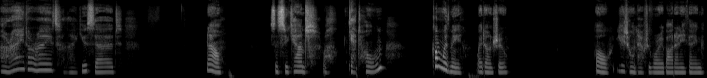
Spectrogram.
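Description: Calm and reassuring, a woman at medium pitch voices a stern yet softening mafia boss in an intimate ASMR roleplay. Her phrases are measured and broken by pauses, frequently dropping almost to a whisper.

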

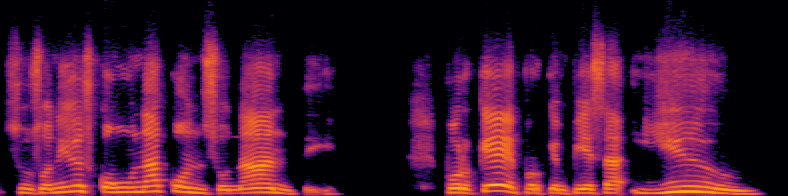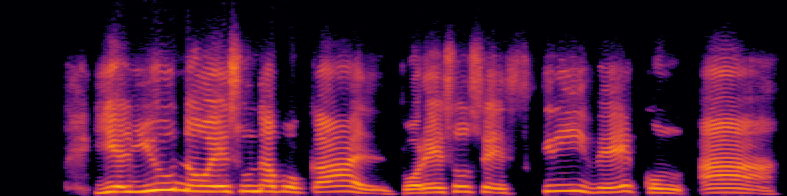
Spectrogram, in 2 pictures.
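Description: A woman gives an online English lesson to young children in a high voice at a slow, patient pace. She repeats each point and keeps checking that the kids follow. The sound is dry, with no room echo. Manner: patient, repetitive, checks understanding with questions; calls children pet names. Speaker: primary school English teacher. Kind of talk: online class explanation to children.

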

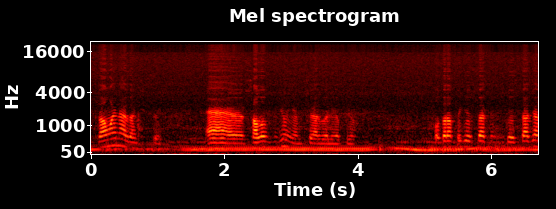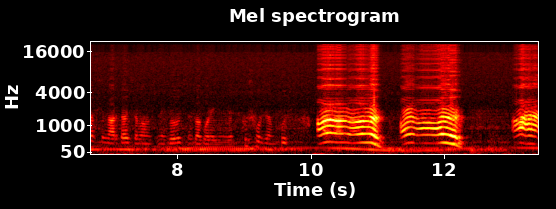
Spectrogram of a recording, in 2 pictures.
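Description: A young man chatting excitedly over his gameplay, yelping and swearing at the game. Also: fairly high pitch. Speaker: gameplay streamer. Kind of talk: casual gameplay commentary. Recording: single mic with game sound behind. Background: game ambience and vehicle noise.

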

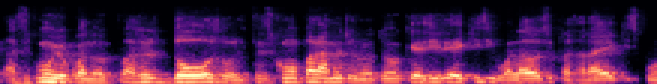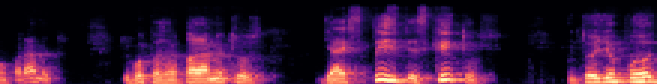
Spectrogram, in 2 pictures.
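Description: Very dark-voiced male programming lecturer. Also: mid-range voice. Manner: patient, repetitive explaining with rhetorical check-ins; addresses students formally, thinks aloud while typing. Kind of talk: lecture with live coding.

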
